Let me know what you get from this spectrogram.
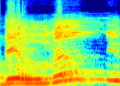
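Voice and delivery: name swooping high and drawn out; theatrical astonished call. Retold or imitated. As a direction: imitate her dramatic "Delane!". Repeats her grave revelation. (chamado teatral de espanto)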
